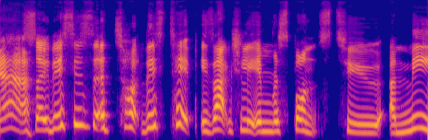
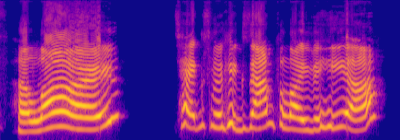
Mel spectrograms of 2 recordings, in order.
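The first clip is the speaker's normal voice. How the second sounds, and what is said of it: Put-on Australian accent. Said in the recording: “Doing an Australian accent.”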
